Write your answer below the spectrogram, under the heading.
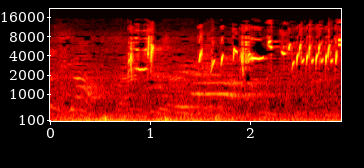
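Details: European goldfinch from Algeria singing a fast, high, tinkling twitter of bright chirps and trills that speeds into a rapid run of notes, with soft speech and low rumble underneath.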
